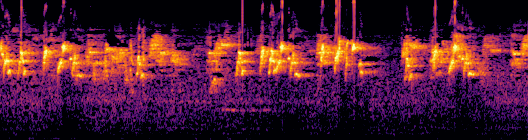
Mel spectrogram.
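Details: Singapore cage-kept red-whiskered bulbul, raised Thai style, delivers a long run of lively warbled whistles in clustered phrases, several per second, with brief pauses and crisp clicking sounds.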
